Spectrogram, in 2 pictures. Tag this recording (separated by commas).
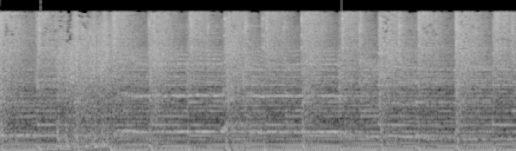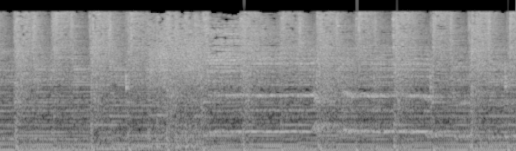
Rock music, Music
